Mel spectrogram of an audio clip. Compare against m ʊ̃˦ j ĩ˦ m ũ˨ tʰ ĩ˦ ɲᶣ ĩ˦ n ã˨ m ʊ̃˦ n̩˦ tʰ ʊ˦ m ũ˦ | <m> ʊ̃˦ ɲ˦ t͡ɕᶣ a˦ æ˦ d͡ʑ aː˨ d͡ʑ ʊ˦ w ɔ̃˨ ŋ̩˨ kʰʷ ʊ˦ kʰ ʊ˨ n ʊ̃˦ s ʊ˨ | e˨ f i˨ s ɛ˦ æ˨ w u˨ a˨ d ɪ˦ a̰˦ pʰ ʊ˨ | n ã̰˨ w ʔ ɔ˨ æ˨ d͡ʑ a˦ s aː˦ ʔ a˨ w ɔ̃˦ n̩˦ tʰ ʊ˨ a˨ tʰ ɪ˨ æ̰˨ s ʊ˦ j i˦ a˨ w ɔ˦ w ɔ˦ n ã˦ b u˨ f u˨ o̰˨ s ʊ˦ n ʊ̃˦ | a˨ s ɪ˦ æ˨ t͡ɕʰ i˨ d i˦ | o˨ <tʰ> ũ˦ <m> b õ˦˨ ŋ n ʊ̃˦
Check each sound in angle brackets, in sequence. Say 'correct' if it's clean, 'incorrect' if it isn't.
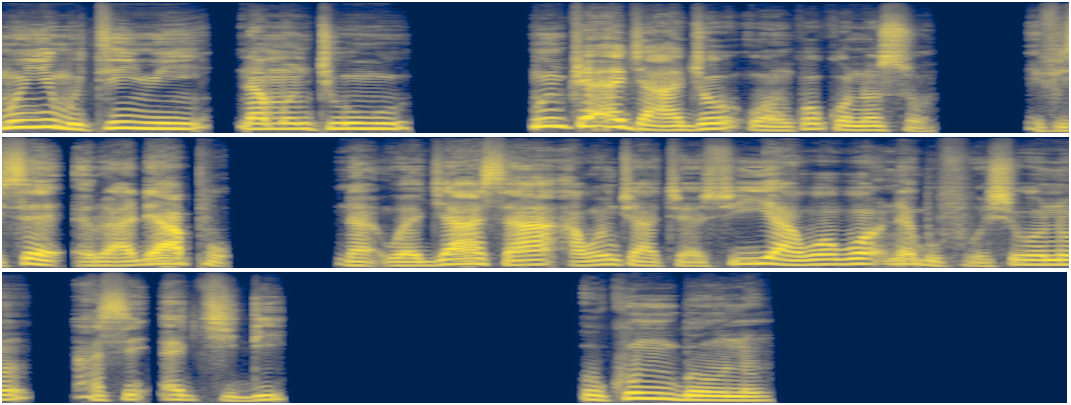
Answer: correct, incorrect: kʰ, correct

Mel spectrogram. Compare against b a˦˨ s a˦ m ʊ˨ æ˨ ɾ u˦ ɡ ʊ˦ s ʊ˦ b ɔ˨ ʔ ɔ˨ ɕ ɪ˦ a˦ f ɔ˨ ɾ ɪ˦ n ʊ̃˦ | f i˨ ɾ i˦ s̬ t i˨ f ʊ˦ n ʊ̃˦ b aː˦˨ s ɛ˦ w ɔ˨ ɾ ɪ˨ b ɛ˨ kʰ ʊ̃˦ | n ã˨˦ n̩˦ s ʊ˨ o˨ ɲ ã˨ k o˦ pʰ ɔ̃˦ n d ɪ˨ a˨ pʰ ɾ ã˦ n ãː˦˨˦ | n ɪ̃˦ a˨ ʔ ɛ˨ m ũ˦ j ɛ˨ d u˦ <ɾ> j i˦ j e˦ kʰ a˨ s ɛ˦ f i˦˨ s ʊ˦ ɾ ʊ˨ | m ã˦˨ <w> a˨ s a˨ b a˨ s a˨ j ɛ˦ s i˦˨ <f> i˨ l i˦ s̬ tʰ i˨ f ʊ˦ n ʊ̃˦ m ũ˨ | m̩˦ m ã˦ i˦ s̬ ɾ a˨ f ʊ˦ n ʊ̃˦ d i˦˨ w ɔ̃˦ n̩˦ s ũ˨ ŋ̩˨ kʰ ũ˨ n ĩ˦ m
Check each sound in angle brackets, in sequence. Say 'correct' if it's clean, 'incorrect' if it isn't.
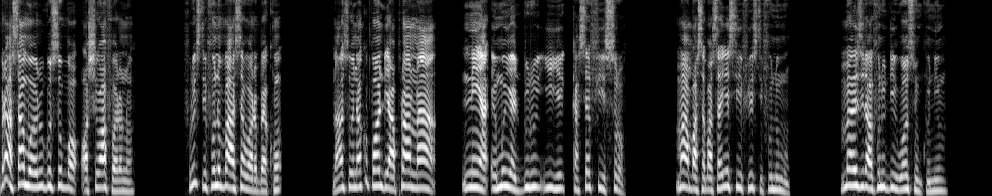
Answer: correct, incorrect: b, correct

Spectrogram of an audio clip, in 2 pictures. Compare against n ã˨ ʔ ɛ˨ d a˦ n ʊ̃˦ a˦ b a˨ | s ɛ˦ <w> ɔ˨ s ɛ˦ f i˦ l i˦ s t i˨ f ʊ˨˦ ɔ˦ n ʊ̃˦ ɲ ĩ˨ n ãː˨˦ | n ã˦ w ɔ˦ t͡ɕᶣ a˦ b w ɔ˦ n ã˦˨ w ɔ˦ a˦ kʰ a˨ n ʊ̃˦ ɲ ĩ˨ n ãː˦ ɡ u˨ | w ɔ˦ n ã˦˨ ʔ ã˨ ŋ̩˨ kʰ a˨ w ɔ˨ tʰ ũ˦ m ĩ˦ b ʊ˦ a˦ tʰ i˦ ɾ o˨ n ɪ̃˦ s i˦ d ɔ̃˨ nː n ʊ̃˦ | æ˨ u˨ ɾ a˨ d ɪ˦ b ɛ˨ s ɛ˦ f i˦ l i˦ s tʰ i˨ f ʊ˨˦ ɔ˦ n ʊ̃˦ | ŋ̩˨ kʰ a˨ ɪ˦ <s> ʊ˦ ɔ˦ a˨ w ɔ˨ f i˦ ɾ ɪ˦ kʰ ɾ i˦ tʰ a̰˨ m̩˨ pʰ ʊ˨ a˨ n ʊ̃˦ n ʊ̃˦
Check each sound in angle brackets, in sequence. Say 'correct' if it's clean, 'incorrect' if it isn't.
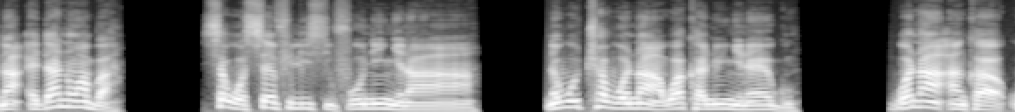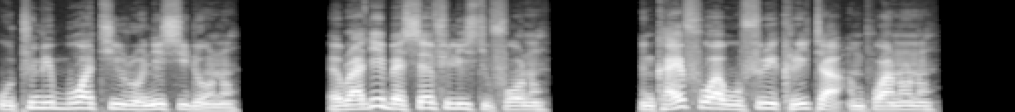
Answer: correct, incorrect: f

